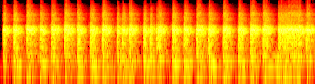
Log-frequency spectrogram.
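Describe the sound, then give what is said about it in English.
A duck call blown in a fast, steady feed chatter: loud, raspy, nasal quacking notes repeated rapidly, about six or seven per second, ending in a slightly longer held note, with no talking. “You know, you're just mixing in quacks among things to sound like ducks.”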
